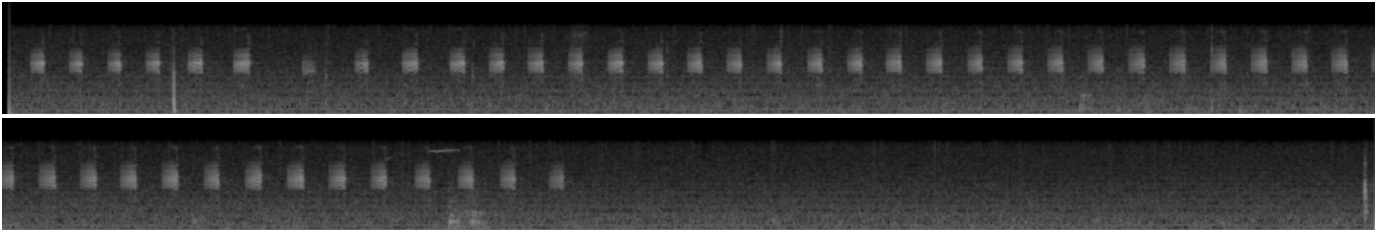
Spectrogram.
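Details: Harlequin poison frog of the "White Footed" form, calling with a long steady train of short, buzzy, mid-high pulsed notes, about four to five each second, lasting nearly ten seconds before stopping into quiet background hiss.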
